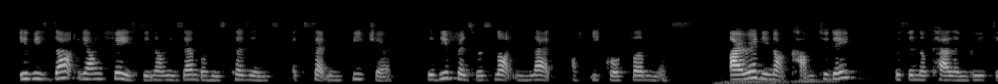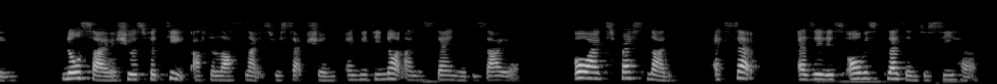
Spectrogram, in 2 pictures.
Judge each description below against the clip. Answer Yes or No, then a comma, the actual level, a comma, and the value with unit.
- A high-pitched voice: Yes, high, 220 Hz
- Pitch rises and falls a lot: No, average, 3.8 semitones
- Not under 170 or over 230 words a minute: Yes, average, 185 wpm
